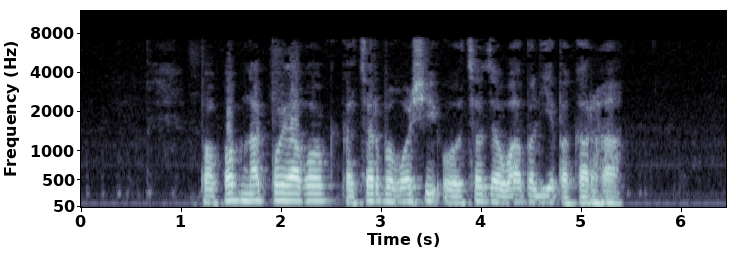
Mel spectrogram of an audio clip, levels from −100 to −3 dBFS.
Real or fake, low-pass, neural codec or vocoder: real; 7.2 kHz; none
